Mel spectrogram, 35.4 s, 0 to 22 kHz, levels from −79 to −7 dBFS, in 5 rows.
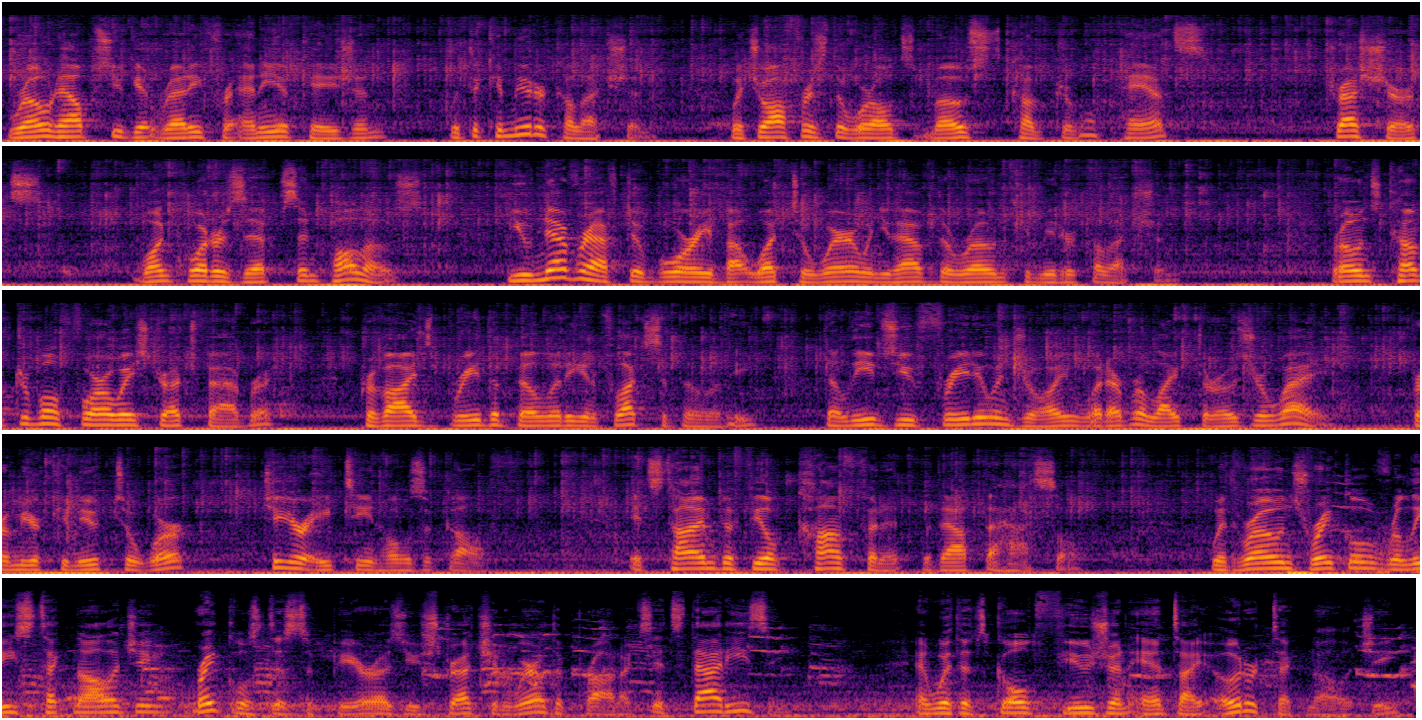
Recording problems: animal sounds; noticeable; throughout; 10 dB below the speech

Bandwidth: 15 kHz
